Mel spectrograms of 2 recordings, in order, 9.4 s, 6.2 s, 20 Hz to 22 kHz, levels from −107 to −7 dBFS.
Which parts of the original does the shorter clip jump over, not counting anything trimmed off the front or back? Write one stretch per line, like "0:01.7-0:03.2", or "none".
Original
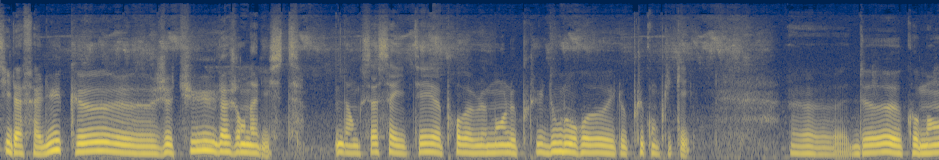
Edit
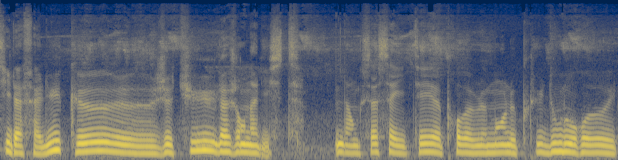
none

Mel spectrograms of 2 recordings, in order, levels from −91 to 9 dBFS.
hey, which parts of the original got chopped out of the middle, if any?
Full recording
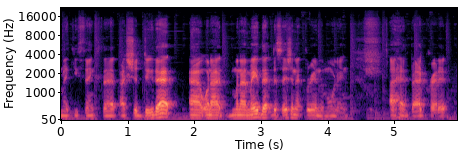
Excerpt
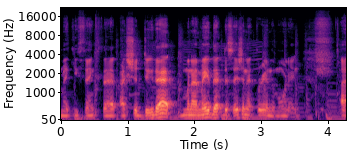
0:01.8-0:02.5

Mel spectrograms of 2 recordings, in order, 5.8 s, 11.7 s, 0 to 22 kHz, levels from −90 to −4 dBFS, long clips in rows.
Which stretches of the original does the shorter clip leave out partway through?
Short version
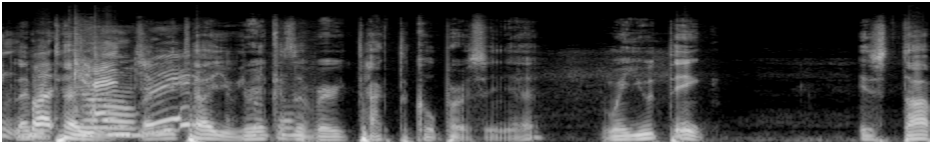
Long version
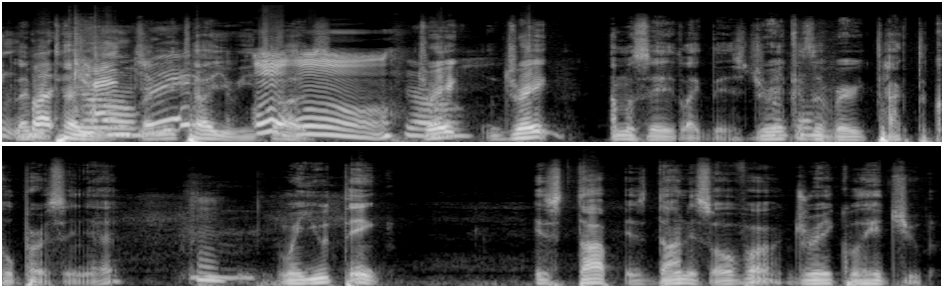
0:01.5-0:04.7
0:06.9-0:07.5

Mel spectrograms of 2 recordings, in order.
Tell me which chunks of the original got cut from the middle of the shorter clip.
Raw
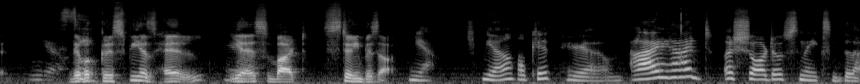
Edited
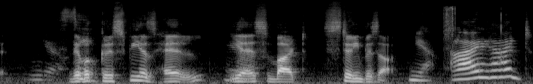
0:04.4-0:06.2

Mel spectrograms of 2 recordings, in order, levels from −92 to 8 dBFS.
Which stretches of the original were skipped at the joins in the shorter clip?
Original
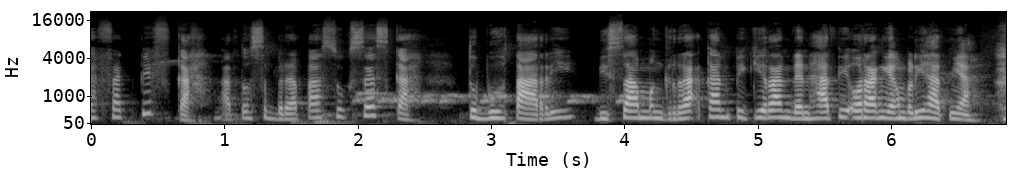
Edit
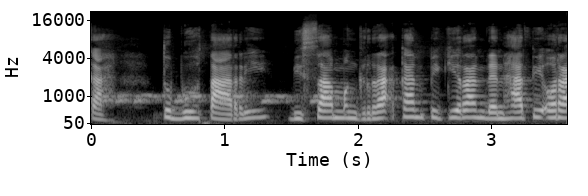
none

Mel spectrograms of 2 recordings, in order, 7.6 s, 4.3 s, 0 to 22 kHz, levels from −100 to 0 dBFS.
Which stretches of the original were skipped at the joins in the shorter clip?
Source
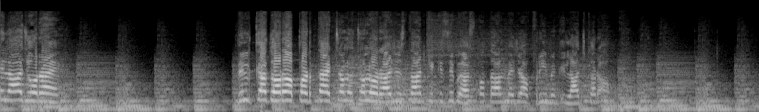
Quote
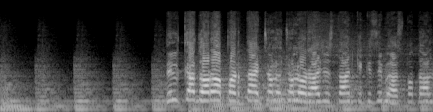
none

